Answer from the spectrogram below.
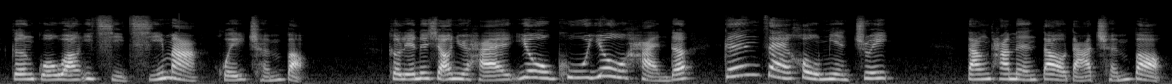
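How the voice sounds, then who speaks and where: A woman telling a story to children in a gentle, coaxing manner, speaking directly to her young listeners. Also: fairly high pitch.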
